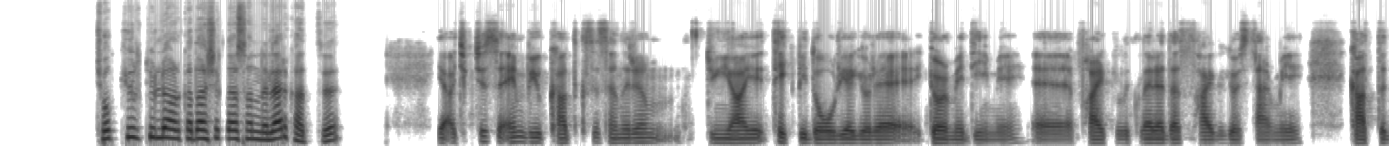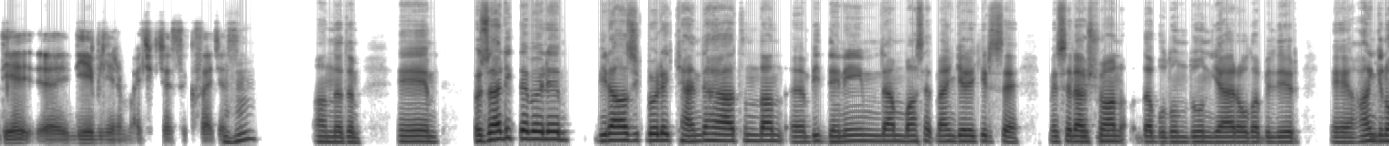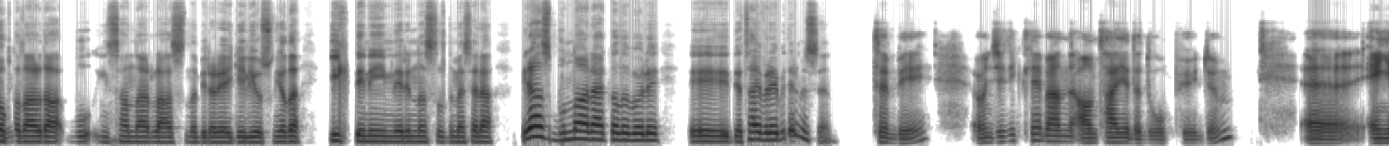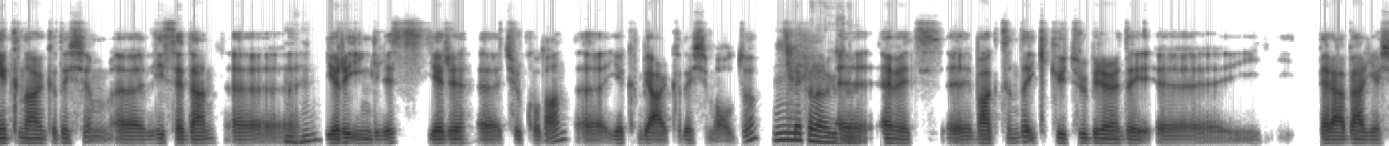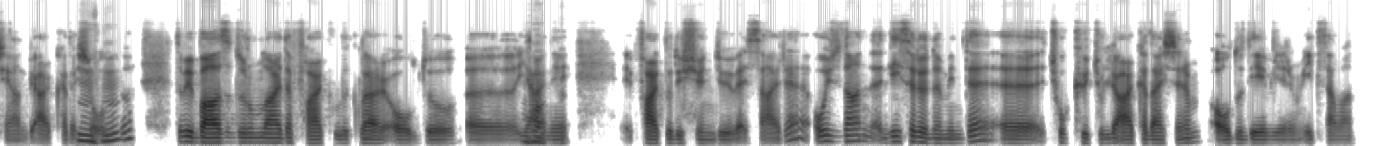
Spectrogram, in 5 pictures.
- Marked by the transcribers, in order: tapping; other background noise
- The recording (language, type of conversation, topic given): Turkish, podcast, Çokkültürlü arkadaşlıklar sana neler kattı?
